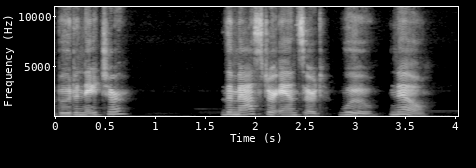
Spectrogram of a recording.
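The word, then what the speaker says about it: 無: The master answered, "Wu, no." This single word wu, besides being a mantra that is pronounced as a W like imitating the sound of a hurricane, is also a koan itself.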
